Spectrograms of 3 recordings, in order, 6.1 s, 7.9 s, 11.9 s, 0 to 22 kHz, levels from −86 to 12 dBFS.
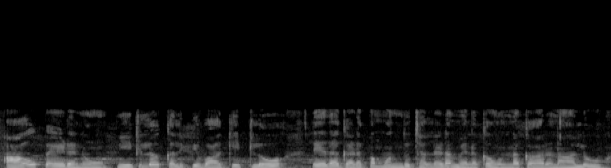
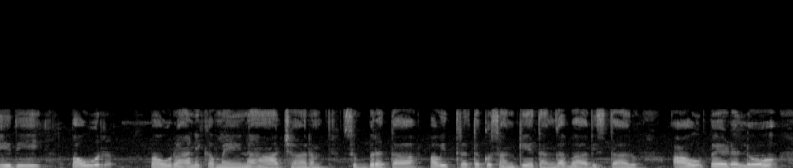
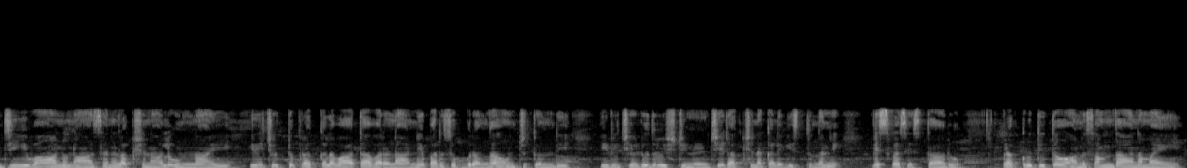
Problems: constant background noise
